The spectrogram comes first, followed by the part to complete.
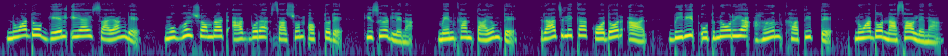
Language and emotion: Santali, neutral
